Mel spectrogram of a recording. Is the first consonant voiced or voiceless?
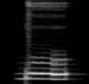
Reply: voiced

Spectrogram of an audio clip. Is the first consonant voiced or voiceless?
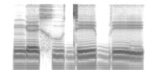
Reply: voiced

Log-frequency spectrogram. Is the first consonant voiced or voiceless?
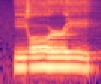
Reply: voiced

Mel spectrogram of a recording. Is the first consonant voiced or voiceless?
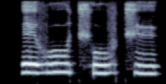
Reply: voiced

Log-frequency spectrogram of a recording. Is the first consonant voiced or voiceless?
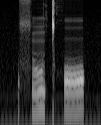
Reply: voiceless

